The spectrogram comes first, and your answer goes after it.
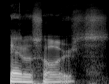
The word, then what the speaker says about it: Pterosaurs: Pterosaurs. Often pronounced with a silent P, were flying reptiles that lived alongside dinosaurs and were technically not dinosaurs themselves.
